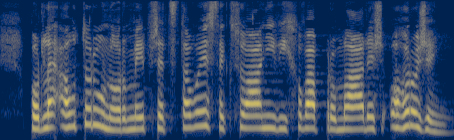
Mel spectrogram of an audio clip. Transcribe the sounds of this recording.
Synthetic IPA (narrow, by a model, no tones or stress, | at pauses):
po̞dlɛʔawt̪o̞ɾuːno̞ɾmɪpr̝̥ɛt̪st̪avujɛsɛksuaːlɲiːviːxo̞vapɾo̞mlaːdɛʃʔo̞ɦɾo̞ʒɛɲiː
